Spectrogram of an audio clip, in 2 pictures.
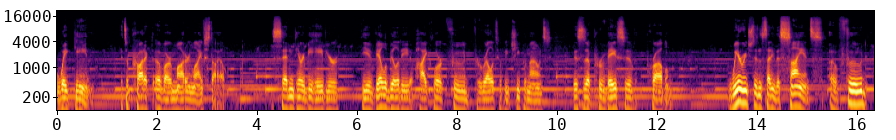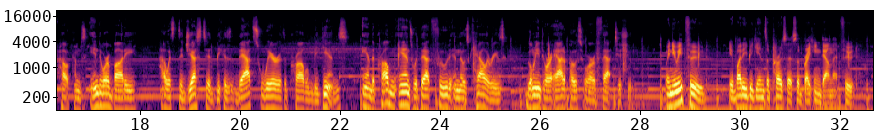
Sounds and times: Speech: 0.0 - 3.4, 4.3 - 12.3, 13.4 - 27.9, 28.5 - 32.4
Music: 0.0 - 32.6.

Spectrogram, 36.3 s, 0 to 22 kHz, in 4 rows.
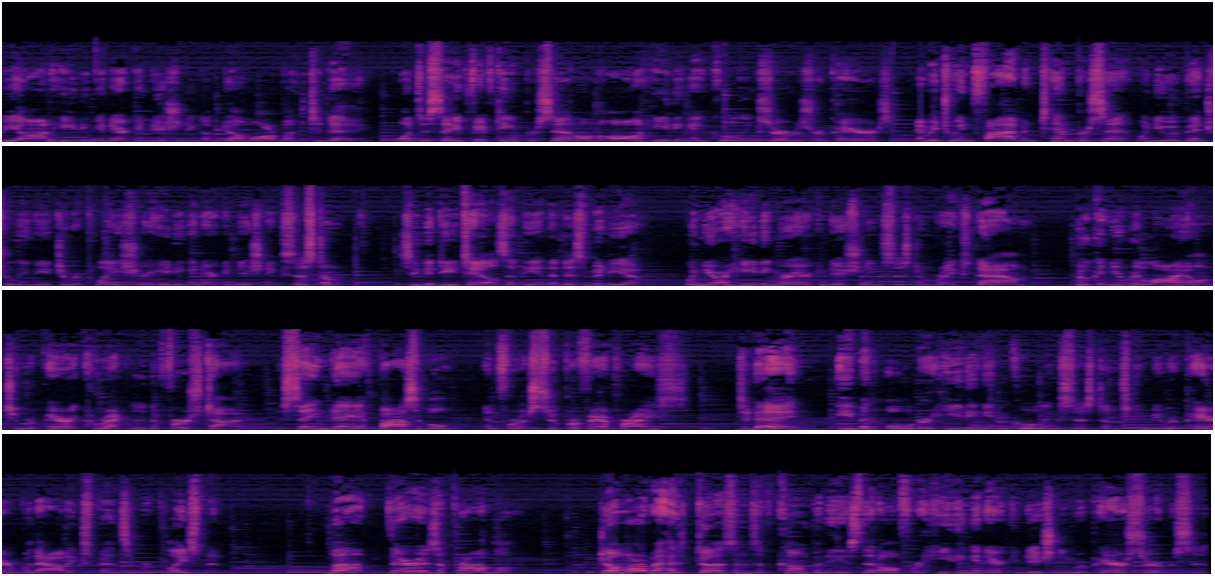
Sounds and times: Speech: 0.0 - 29.0, 29.7 - 31.2, 31.8 - 36.3
Music: 0.0 - 36.3.

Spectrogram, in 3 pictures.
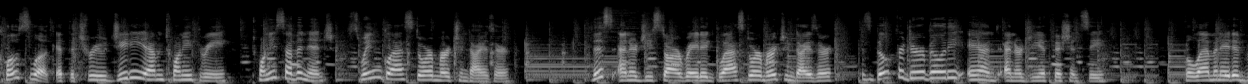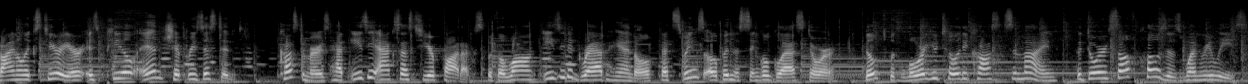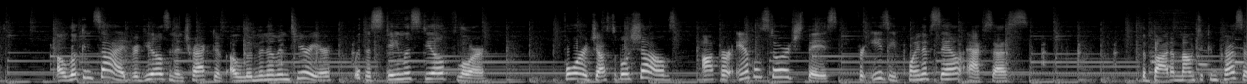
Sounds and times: Speech: 0.0 - 5.1, 5.9 - 11.1, 11.9 - 29.9, 30.6 - 35.3, 36.4 - 37.4
Music: 0.0 - 37.4.

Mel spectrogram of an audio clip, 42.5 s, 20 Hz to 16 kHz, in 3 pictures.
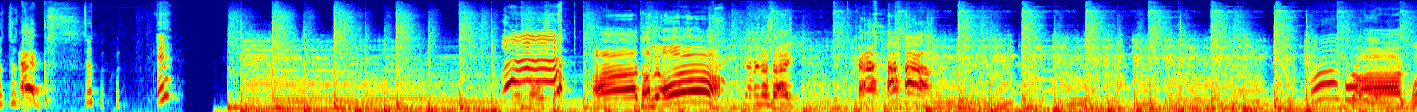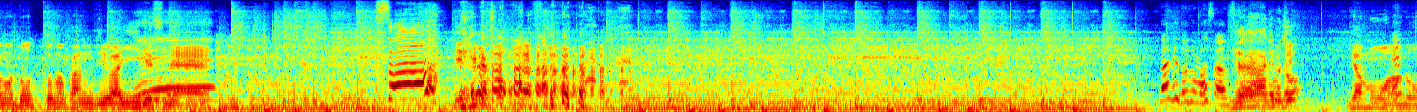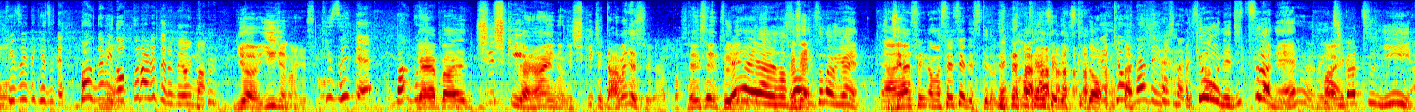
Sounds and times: Music: 2.1 - 42.4.

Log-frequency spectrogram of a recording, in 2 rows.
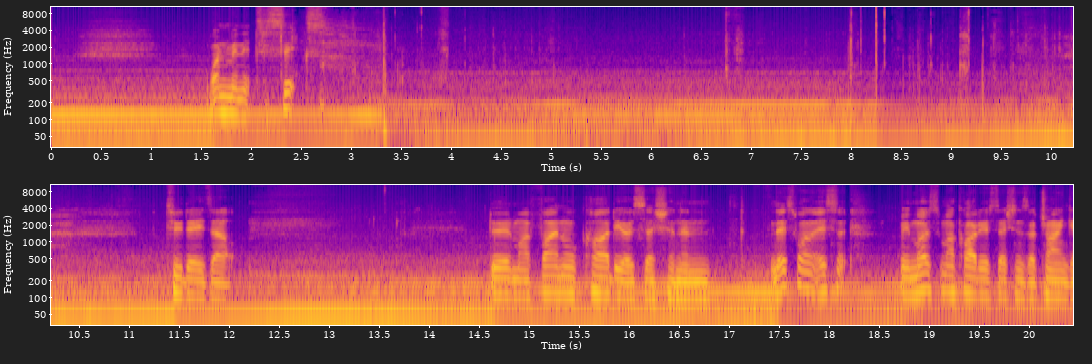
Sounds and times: Outside, urban or manmade: 0.0 - 20.4
Speech: 1.6 - 2.8, 11.4 - 12.1, 14.6 - 16.8, 17.4 - 20.4.

